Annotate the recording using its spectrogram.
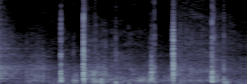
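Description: A sharp click of a hockey stick on the puck, then skate blades and goalie pads scraping across the ice, fading over about a second. Several lighter stick-on-puck clicks fall near the middle.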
